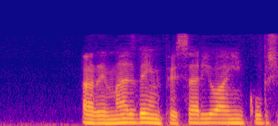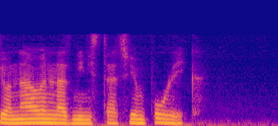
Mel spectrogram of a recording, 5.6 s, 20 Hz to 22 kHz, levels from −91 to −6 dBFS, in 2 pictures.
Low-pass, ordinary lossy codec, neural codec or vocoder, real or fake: 7.2 kHz; AAC, 48 kbps; codec, 16 kHz, 1.1 kbps, Voila-Tokenizer; fake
